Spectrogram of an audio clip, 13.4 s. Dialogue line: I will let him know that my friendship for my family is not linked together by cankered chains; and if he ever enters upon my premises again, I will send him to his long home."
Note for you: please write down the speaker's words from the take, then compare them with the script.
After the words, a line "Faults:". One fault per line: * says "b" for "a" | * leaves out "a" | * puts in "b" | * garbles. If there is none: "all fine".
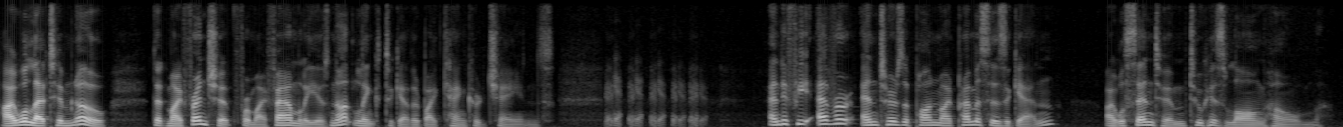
I will let him know that my friendship for my family is not linked together by cankered chains; and if he ever enters upon my premises again, I will send him to his long home."
Faults:
all fine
